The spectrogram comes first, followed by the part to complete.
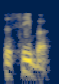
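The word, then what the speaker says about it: спасибо: Ooh, do you know how to pronounce that? That's spasiba.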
